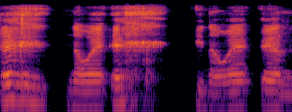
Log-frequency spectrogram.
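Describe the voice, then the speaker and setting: With an Arabic accent, a man speaks in a bright, sharp tone with ordinary pitch variation. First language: Arabic (speaking Portuguese). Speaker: Arabic language teacher. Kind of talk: online language lesson.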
